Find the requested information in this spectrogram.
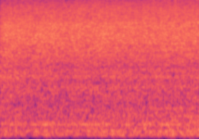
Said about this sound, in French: Dans la gare où les passants se font rares, quelques locomotives.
